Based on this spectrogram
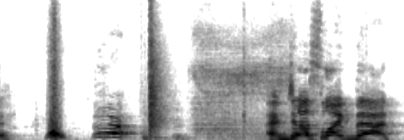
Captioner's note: screaming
